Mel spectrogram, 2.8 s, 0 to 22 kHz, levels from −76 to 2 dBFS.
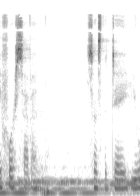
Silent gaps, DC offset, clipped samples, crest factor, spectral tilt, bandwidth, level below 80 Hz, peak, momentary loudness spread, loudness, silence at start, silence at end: none; under 0.1%; under 0.1%; 22 dB; -3.5 dB/octave; 16.5 kHz; -42 dBFS; -8 dBFS; 18 LU; -25 LUFS; 0 s; 0 s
